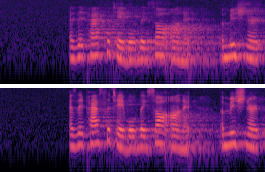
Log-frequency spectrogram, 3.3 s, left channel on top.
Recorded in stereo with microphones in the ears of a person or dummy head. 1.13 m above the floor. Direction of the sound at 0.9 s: 60° right (ahead or behind).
